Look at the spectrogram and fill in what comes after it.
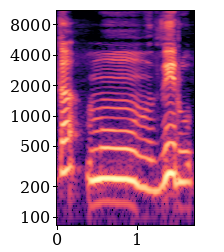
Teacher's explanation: ज़बान की नोक ऊपर के तालु को टच नहीं करनी है, आवाज़ को नाक में थोड़ी देर रोक कर पढ़ना है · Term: इख्फा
